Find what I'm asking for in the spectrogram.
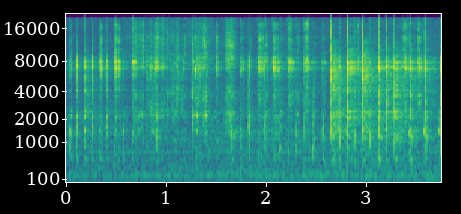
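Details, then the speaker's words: Sherco motorcycle radiator cooling fan (original) with lots of play: irregular light clicking and rattling over faint engine hum, owner wonders if blades touch the edge; to be replaced with a SPAL fan. "it's rattling like a lot so I wonder if it's touching the edge or what but it's definitely got a good amount of play in there"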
